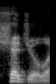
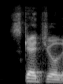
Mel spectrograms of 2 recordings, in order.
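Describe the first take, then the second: First: It is said with a British pronunciation. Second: It is said with an American pronunciation. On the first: The speaker calls it right. "it's schedule" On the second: The speaker calls it wrong. "It's not American schedule"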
